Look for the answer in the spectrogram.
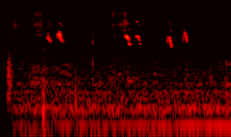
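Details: Six chicks, Araucana and Leghorn, kept at home, eating and drinking; a few short high peeps in pairs, scattered across a quiet background.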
